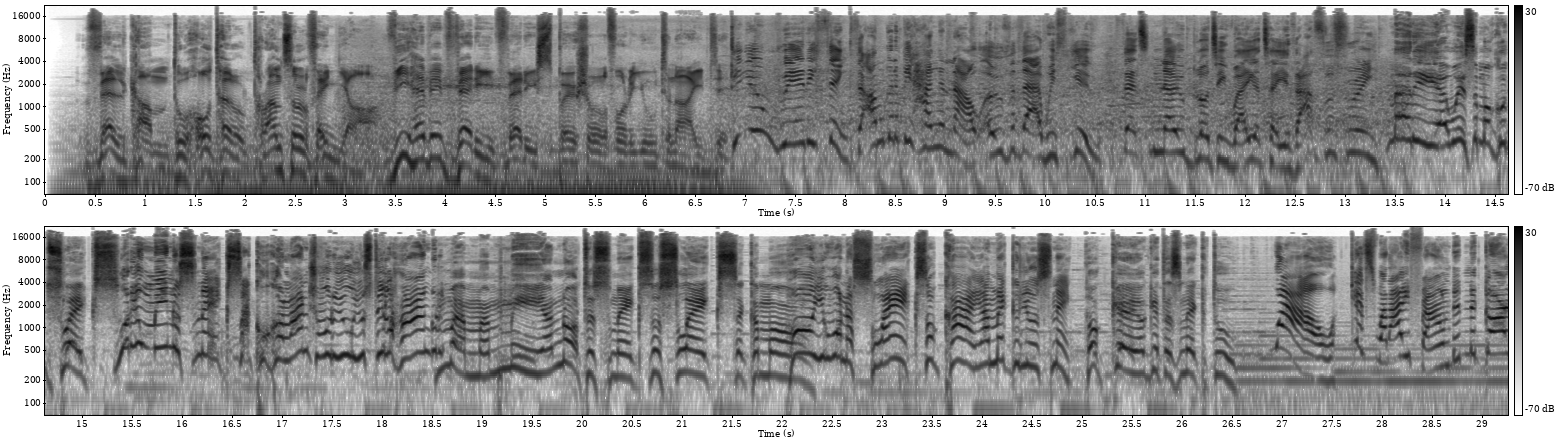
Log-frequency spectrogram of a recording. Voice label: Character

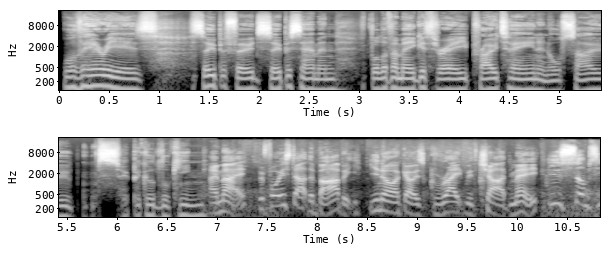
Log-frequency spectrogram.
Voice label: voice acting

